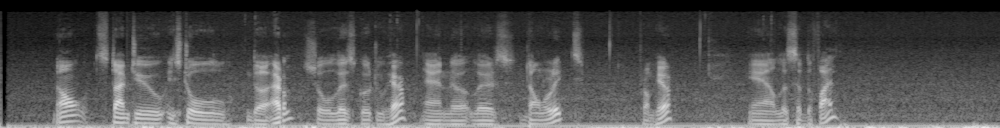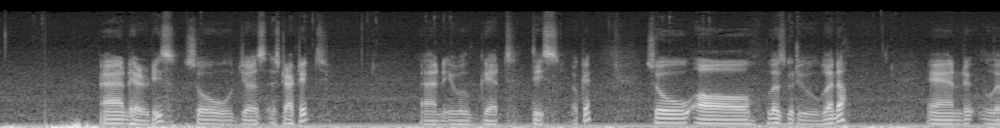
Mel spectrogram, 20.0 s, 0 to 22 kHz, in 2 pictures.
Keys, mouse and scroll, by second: 0.0 click, 2.5 click, 3.9 click, 7.6 click, 10.3 click, 12.0 right click, 13.0 click, 13.7 click, 14.3 click, 16.6 click, 17.0 click, 17.9 click, 18.7 middle click.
